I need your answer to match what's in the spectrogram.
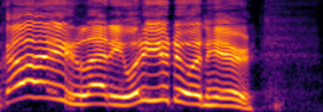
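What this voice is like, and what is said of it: Put-on Irish accent, old movie cop. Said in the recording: “you got to do it like an old Irish cop from the movies ... with an Irish accent”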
